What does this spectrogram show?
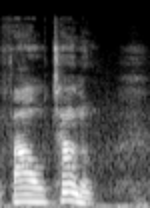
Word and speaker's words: Fautanu: So I actually got to pronounce it. My wife is actually Fautanu. So Fautanu is a 79 right tackle.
